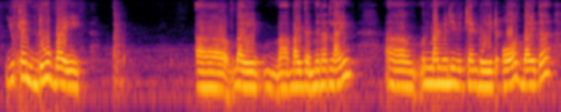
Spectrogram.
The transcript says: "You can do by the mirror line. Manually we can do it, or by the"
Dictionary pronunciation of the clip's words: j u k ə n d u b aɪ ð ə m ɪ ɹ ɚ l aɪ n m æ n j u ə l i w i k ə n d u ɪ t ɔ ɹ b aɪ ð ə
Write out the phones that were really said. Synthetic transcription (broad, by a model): j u k ə n d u b aɪ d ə m ɪ ɹ ɚ l aɪ n m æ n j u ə l i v i k ə n d u ɪ t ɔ l b aɪ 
